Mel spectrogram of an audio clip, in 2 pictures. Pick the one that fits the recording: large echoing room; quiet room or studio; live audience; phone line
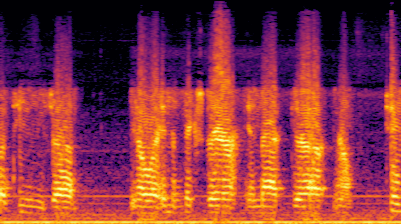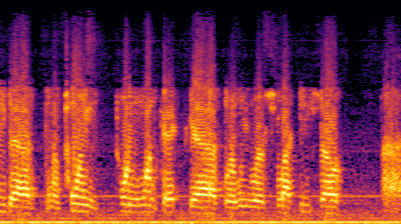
phone line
